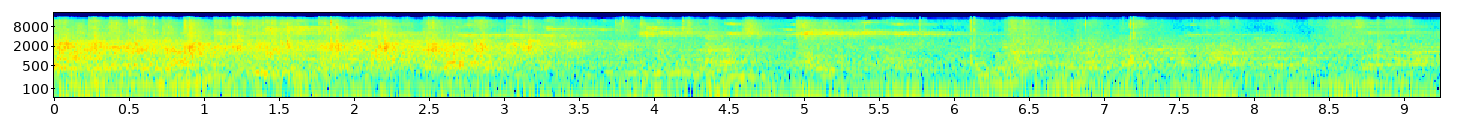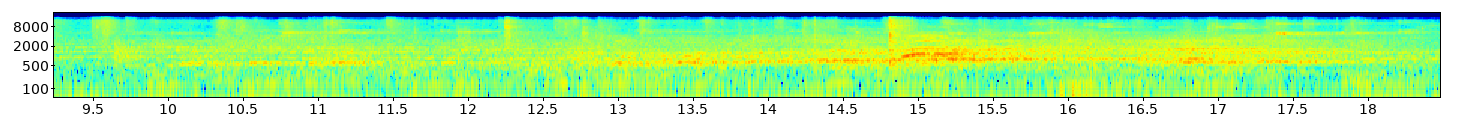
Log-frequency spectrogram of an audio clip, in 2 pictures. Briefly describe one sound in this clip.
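Table tennis balls click and bounce on tables and paddles in a large echoing hall.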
